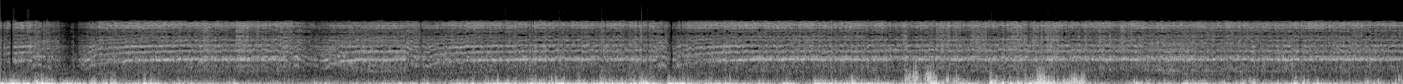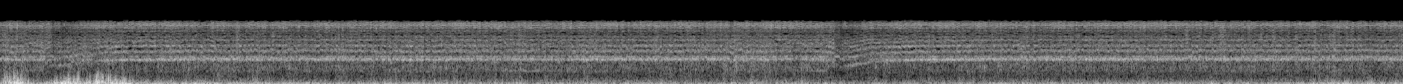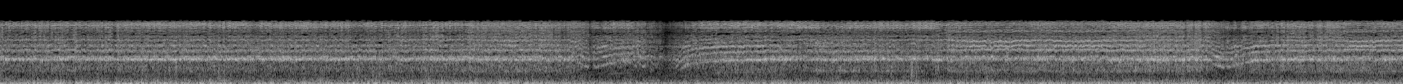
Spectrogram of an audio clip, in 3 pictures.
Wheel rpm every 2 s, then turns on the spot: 100, 130, 150, 150, 160, 160, 160, 150, 160, 160, 160, 150, 160, 160, 160, 160, 160, 120, 160, 160, 150.
none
